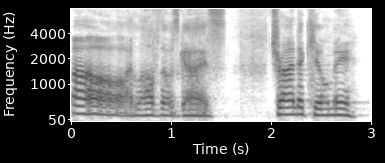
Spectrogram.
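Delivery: drip irony over the fondness; sarcastic mock affection. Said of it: "How could you possibly phileo love your enemies?".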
